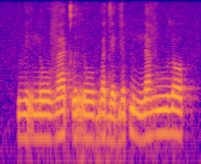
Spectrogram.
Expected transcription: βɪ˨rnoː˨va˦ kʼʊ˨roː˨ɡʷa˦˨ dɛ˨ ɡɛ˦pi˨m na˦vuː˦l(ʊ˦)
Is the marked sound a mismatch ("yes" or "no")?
yes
